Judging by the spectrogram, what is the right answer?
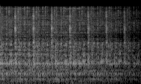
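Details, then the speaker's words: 21-year-old engine, cold after a light overnight frost and also present warm: crisp metallic tick about five times a second over a quiet idle; internal engine knock, engine needs repair. "Хороший стук всегда сам вылезет, да? На 21-летнем двигателе уже и пора бы."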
